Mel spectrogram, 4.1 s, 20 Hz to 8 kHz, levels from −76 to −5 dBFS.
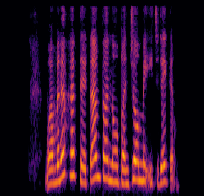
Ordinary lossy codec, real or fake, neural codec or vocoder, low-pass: MP3, 48 kbps; fake; codec, 16 kHz, 1.1 kbps, Voila-Tokenizer; 7.2 kHz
